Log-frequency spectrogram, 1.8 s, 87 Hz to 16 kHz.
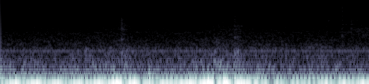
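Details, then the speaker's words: BMW Z4 just bought cheaply, service overdue 38,000 miles: low uneven stumbling idle, running on three cylinders with heavy shaking; flashing engine light, owner hopes it's just a coil pack. "well we've got quite an obvious misfire there i wonder whenever the engine light's not on that's that's quite bad that's running on three that"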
